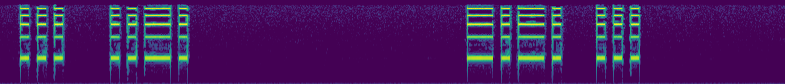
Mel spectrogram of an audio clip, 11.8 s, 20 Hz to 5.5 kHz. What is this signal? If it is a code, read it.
Morse code, heard as a keyed tone, about 9 wpm, spaced as for 8 wpm, 830 Hz. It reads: SF CS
